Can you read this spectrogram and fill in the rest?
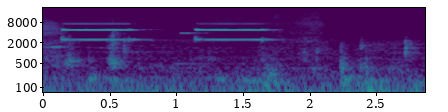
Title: Nurse call bell ENS Eclipse type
